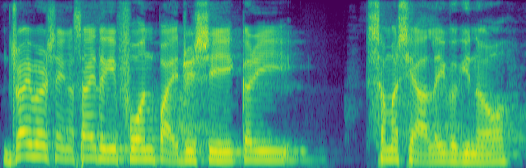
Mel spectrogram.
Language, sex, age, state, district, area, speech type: Manipuri, male, 18-30, Manipur, Kakching, rural, spontaneous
